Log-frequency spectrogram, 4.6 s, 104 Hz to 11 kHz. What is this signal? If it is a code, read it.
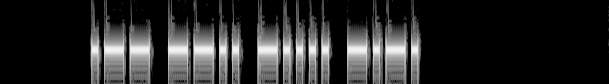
Morse code, heard as a keyed tone, about 25 wpm, 700 Hz. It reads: WZ6C
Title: USA Call Signs - 4 Characters - 4x Character Spacing - 25wpm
